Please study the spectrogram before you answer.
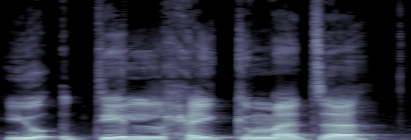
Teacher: So the rule says that if you have a long vowel, either it's an alif mat or waw mat or ya mat plus hamzatul wasl, you skip hamzatul wasl plus ya mat. Change the ya mat or the long vowel to a short vowel.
